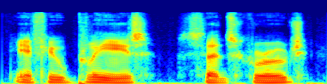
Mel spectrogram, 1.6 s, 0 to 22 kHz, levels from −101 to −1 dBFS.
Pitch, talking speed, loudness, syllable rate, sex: 100 Hz, 185 wpm, -18 LUFS, 5.1 syllables/s, male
